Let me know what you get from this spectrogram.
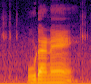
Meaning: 1. immediately 2. simultaneously
- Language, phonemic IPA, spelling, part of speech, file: Tamil, /ʊɖɐneː/, உடனே, adverb, Ta-உடனே.ogg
